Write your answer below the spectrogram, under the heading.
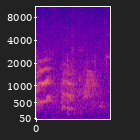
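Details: Three-day-old Golden Retriever puppy from a litter of seven, held by children on a Vermont country farm, gives a brief high whine with clear overtones at the start, then quieter soft whimpers under faint room noise.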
